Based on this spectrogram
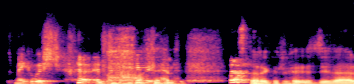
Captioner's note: laugh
